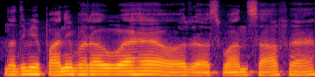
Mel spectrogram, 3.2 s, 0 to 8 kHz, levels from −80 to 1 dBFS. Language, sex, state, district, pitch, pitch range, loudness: Hindi, male, Bihar, Begusarai, 115 Hz, 105-125 Hz, -14 LUFS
